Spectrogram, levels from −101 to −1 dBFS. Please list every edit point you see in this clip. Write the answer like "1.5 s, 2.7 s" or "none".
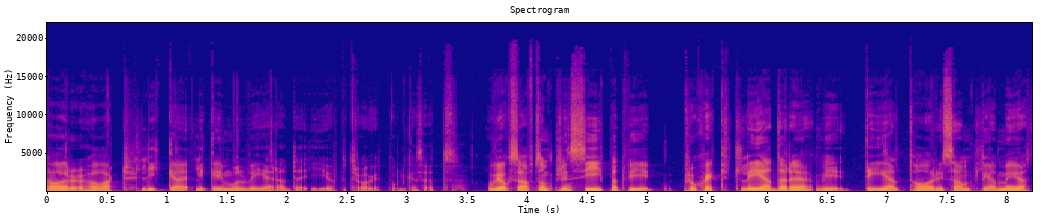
6.7 s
